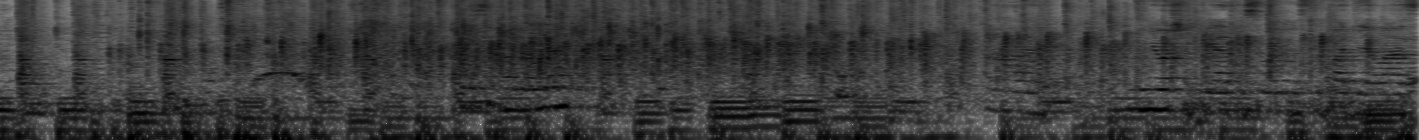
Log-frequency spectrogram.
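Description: A live jazz band playing, with a bass line and drum kit carrying the music and a noisy wash over it in the middle.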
